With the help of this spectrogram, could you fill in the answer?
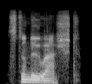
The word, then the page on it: stonewashed: British English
